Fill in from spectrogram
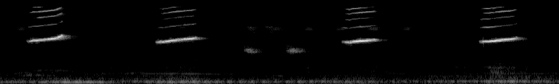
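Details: Female oriental magpie-robin calling the male, meant to raise his breeding urge; four bright, upslurred whistles about every one and a half seconds, with two soft, short notes between them and a low background hum.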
